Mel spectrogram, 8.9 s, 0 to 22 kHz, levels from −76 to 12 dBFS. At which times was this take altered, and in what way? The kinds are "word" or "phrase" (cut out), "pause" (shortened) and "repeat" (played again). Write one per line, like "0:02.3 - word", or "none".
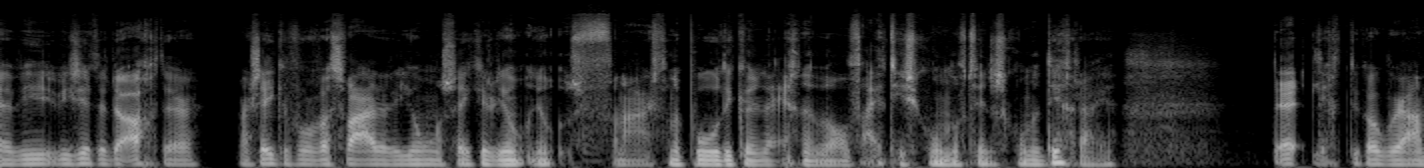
none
